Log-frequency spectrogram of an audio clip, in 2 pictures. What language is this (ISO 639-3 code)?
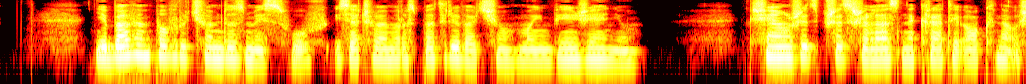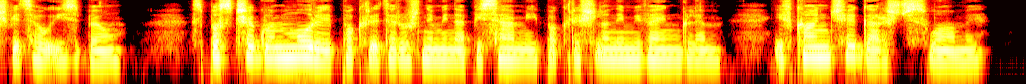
pol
